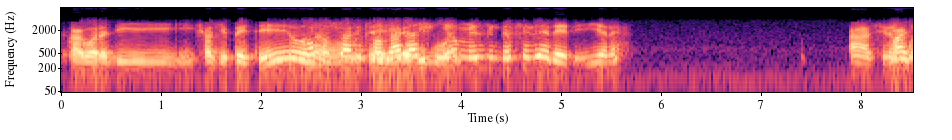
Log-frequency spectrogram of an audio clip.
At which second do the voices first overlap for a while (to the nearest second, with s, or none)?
2 s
